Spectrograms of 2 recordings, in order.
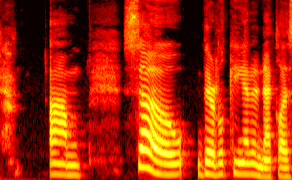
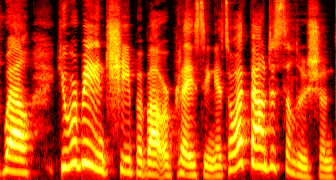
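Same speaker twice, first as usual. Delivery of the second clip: high, loud retold retort; imitated defiant comeback; 5 semitones higher, 7 dB louder than usual. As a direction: throw the blame back, hurrying at the end. Retelling her angry comeback.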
